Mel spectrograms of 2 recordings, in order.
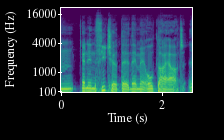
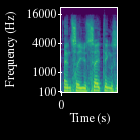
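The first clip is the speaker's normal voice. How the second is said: normal talking voice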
